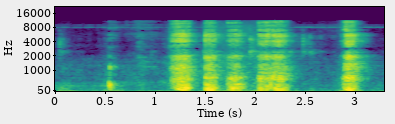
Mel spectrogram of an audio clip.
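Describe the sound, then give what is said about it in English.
A person imitates an alpha wild boar with a series of rough, throaty grunts: a faint one, then five loud, harsh snorting bursts in an uneven rhythm, with no talking. “But yeah, it's really grunting hard at you.”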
